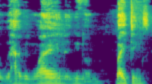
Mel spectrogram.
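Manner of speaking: ordinary delivery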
